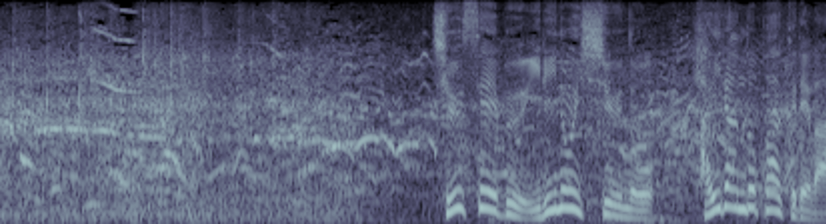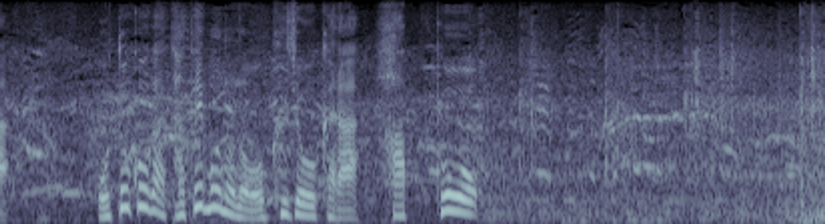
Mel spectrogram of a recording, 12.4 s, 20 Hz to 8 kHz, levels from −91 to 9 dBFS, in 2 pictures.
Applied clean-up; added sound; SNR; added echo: none; none; none; none.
